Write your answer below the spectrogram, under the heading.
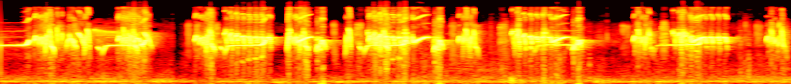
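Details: Noisy agitated bar-winged prinia fighting call meant to draw in wild birds: dense runs of scratchy, buzzy chatter broken by bright upslurred whistles, delivered in long bursts with short pauses.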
